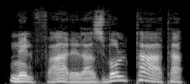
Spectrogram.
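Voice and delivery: ordinary delivery, nothing marked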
